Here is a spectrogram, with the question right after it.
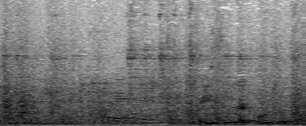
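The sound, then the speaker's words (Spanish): A tractor rumbles past with a loud, steady engine drone, a deep low hum beneath broad clattering mechanical noise that holds constant throughout. “Incluso que haya pasado el tractor, lo escucho.”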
